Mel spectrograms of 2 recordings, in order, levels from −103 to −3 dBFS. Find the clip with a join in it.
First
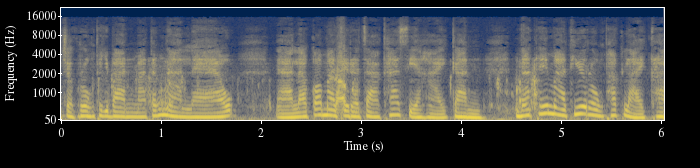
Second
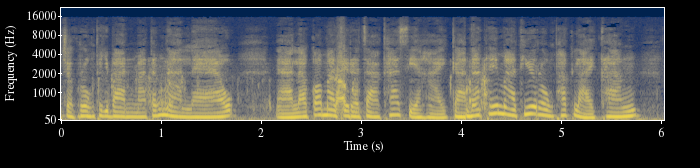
second; 1 cut; at 4.1 s

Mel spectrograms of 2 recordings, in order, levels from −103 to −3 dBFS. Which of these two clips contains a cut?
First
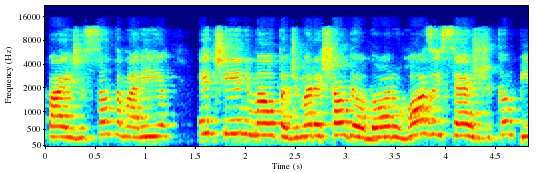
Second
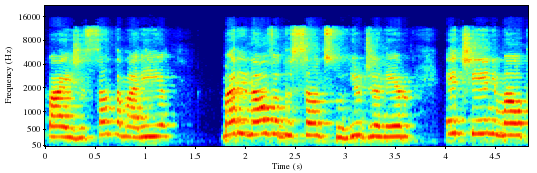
first; 1 cut; at 1.5 s

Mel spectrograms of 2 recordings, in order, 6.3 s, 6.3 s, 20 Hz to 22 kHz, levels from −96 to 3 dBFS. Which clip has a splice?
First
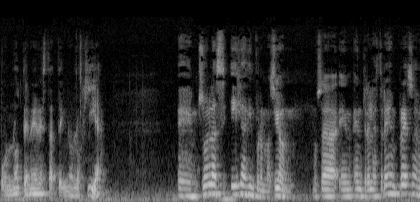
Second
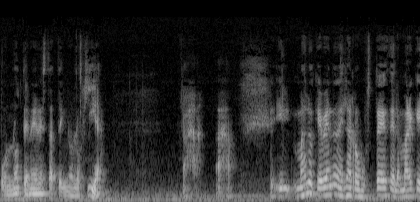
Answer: second; 2 cuts; at 2.7 s, 4.1 s

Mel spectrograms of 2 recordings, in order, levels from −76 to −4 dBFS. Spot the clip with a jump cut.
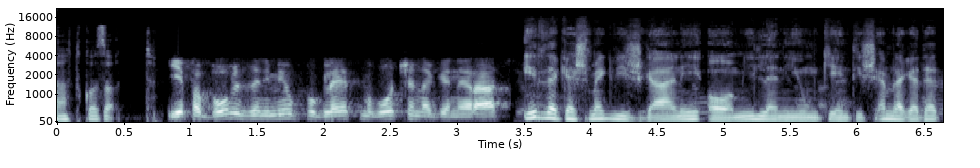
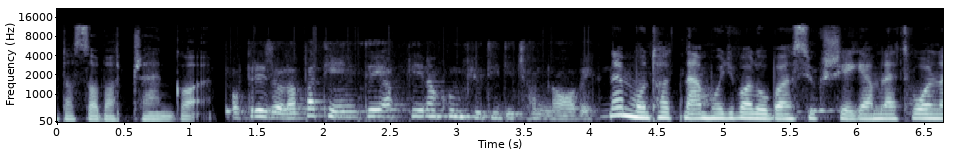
second; 1 cut; at 4.0 s

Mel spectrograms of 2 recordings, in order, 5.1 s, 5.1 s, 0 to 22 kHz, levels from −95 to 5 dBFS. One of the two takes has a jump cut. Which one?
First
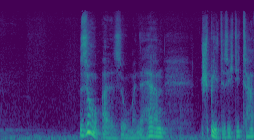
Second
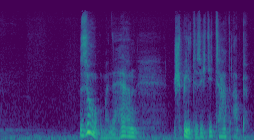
second; 1 cut; at 2.0 s

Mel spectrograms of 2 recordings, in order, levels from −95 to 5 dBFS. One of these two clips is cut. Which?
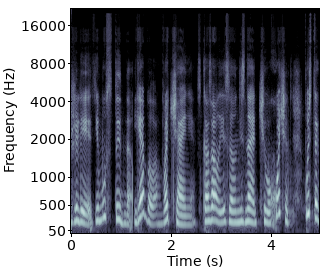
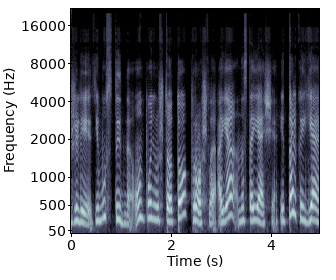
first; 1 cut; at 1.2 s

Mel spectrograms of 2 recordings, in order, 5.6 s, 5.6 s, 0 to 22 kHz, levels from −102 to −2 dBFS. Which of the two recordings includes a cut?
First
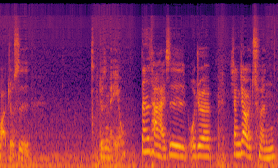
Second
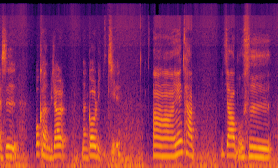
first; 1 cut; at 2.8 s

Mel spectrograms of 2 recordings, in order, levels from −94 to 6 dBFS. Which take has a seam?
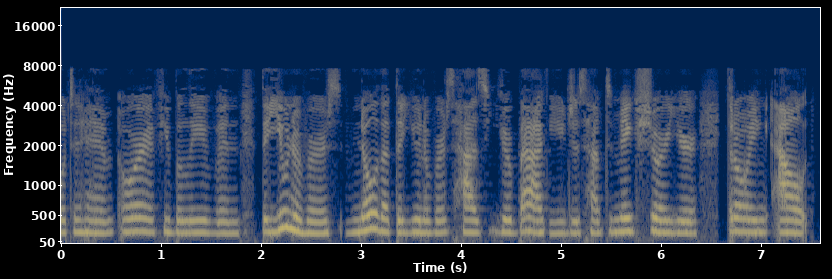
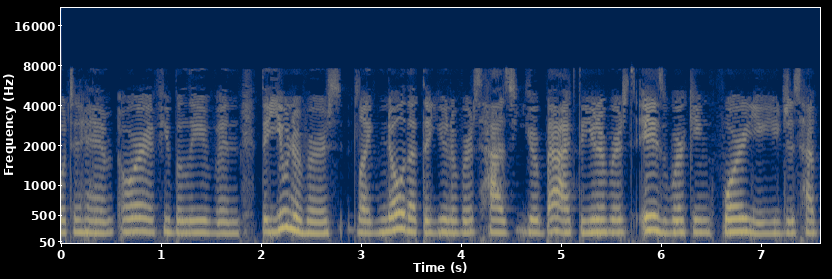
first; 2 cuts; at 2.8 s, 4.9 s

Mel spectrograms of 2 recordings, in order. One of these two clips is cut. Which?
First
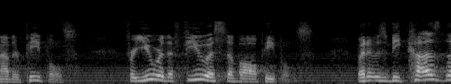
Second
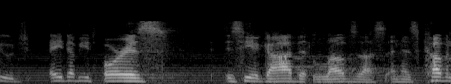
second; 2 cuts; at 0.9 s, 2.2 s

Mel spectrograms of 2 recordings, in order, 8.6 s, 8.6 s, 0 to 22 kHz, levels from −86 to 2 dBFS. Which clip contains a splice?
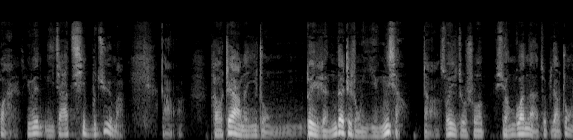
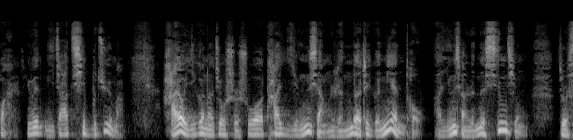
first; 1 cut; at 2.4 s

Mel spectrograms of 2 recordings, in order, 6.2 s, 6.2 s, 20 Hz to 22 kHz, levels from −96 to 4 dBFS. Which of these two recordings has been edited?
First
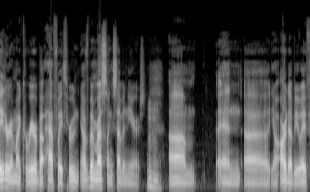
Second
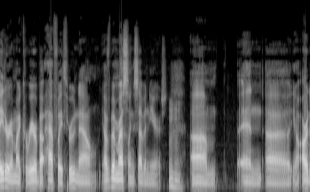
first; 1 cut; at 1.5 s

